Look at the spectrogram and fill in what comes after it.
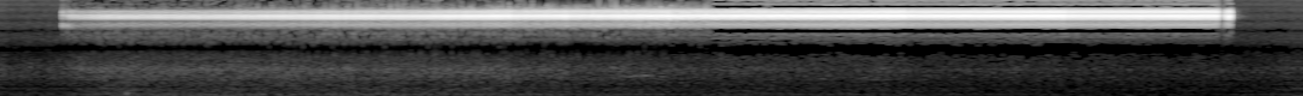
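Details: A male double-spotted cicada (Galanga labeculata) sings a loud, continuous, high-pitched buzz that holds steady for nearly nine seconds.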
